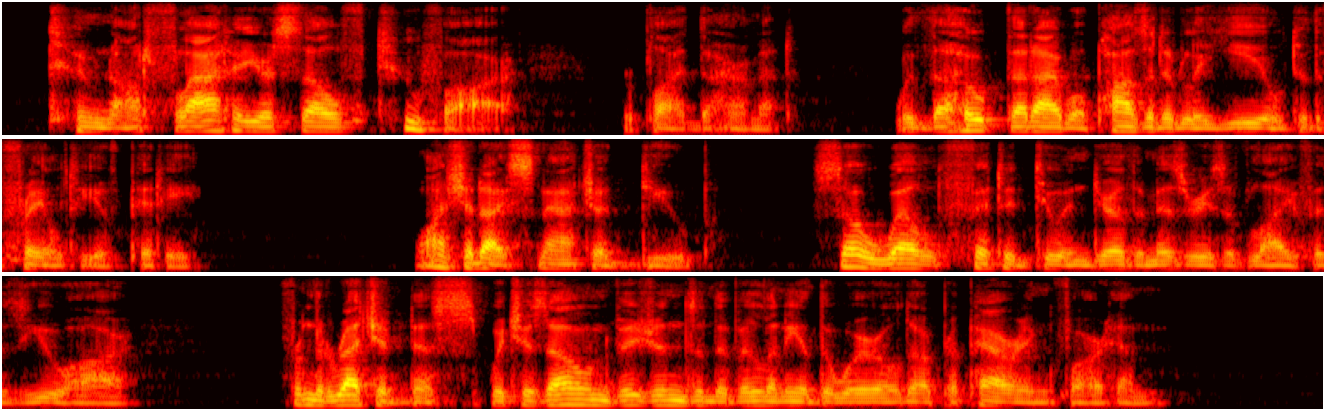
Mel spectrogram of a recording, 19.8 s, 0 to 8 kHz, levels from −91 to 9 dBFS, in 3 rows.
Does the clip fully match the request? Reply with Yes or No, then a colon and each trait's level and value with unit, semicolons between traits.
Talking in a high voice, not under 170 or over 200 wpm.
No: very low, 95 Hz; average, 175 wpm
